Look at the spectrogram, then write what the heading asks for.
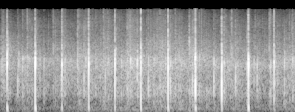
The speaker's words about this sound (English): So, for our first-time guests, we always like to welcome first-time guests with a hand clap. So, welcome.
